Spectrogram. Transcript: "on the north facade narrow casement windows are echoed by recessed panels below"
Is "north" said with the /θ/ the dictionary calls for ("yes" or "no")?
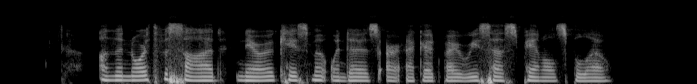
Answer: yes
